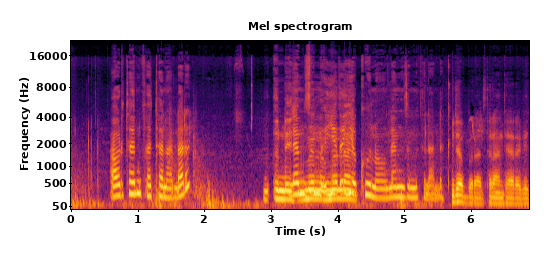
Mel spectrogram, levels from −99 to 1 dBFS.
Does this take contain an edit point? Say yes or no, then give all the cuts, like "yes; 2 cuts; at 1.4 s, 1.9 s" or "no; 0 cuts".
yes; 1 cut; at 5.6 s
